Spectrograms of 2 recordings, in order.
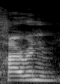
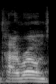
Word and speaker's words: Tyron: was commentating called in tyrone so I figured that was the the pronunciation but it's Tyron Tyron not Tyrone Tyrann apologies for that my mistake his name is tyron and not Tyrone but imagine the new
